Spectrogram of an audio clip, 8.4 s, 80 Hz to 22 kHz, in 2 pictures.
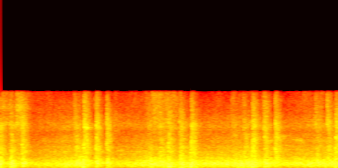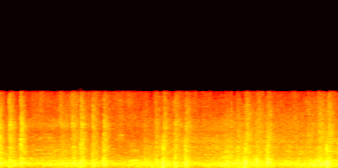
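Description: ScotRail Class 156 Sprinter diesel train running at speed, heard from inside: a steady rushing rumble with irregular clicks and clacks of the wheels over the rail joints.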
